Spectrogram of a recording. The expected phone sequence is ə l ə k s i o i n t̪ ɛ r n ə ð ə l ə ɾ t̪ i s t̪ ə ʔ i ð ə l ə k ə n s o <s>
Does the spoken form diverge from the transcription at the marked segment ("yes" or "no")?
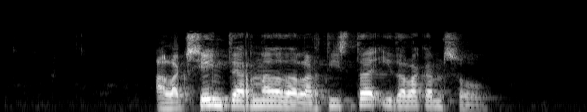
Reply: yes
